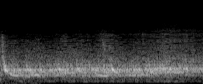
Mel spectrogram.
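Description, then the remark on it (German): Frozen lake ice, melting as winter gives way to spring, hisses steadily while eerie sliding tones swoop downward again and again, with faint cracks scattered through the eerie, continuous singing drone. “Ein seltsames Lied ist da draußen in der Natur zu hören. Ein Zischen, ein Knacken, ein Singen, das immer lauter wird.”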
